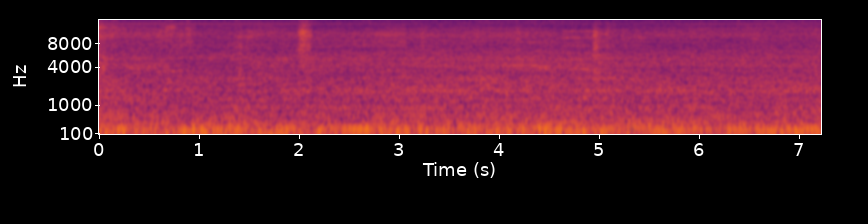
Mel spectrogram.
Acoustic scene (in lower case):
residential area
